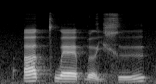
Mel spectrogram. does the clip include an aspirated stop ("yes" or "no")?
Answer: no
